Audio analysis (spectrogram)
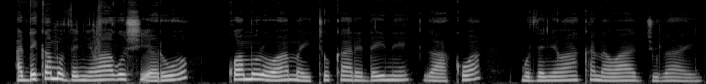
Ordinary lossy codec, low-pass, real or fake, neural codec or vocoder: none; none; real; none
